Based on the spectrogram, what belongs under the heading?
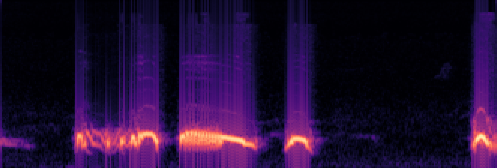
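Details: Spotted dove decoy bird with a thunderous 'giọng thổ' voice gives deep cooing. A rough rolling note, a long falling coo and a short arched coo sound apart, then a final coo after a pause, with a quiet background.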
